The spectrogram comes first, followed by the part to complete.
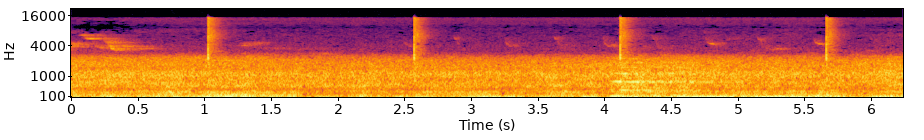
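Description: Faint outdoor ambience: small birds chirping in the background over a low rumble, with a sharp faint tick repeating about every second and a half.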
